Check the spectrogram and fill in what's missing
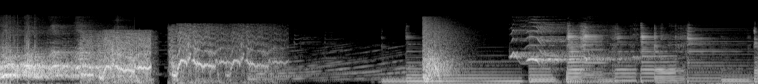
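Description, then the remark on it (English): A loud scraping skid and scuffle as the family dog bounds in, followed by the dog barking several times, the barks sharp and loud over a sustained tonal background. “He places it on his state-of-the-art record player, and as he is about to carefully lower the tone arm onto his favourite track, the family dog bounds in.”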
